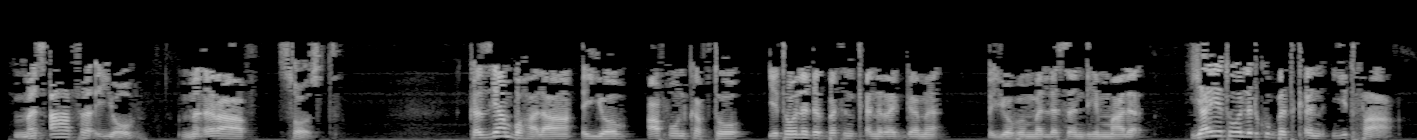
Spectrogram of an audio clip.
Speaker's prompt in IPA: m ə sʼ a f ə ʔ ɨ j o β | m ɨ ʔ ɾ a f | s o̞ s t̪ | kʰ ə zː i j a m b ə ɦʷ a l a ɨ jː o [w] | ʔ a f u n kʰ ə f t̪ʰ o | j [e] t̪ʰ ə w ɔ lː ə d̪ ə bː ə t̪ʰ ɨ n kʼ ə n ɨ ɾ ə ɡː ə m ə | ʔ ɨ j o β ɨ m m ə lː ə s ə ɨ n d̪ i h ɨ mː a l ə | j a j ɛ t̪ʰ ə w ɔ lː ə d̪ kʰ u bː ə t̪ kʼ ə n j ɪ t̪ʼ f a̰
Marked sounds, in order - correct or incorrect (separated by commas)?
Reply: incorrect, incorrect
